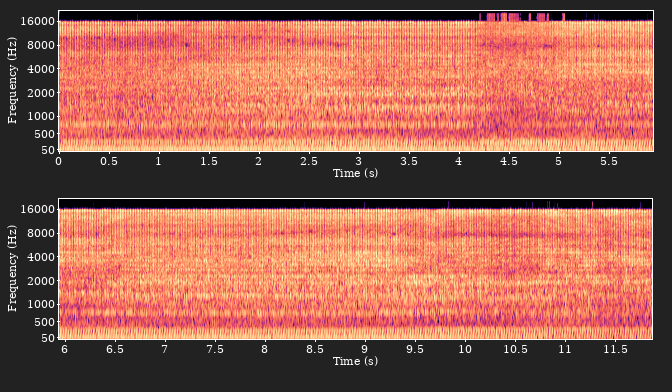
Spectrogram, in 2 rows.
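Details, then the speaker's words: Kubota GR2110 mower with an added RHB31 turbo, driven under load: a steady, even diesel beat with a faint whistle on top as the turbo spools. Sounds healthy, normal running. "You can hear the turbo spooling. It works pretty good."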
